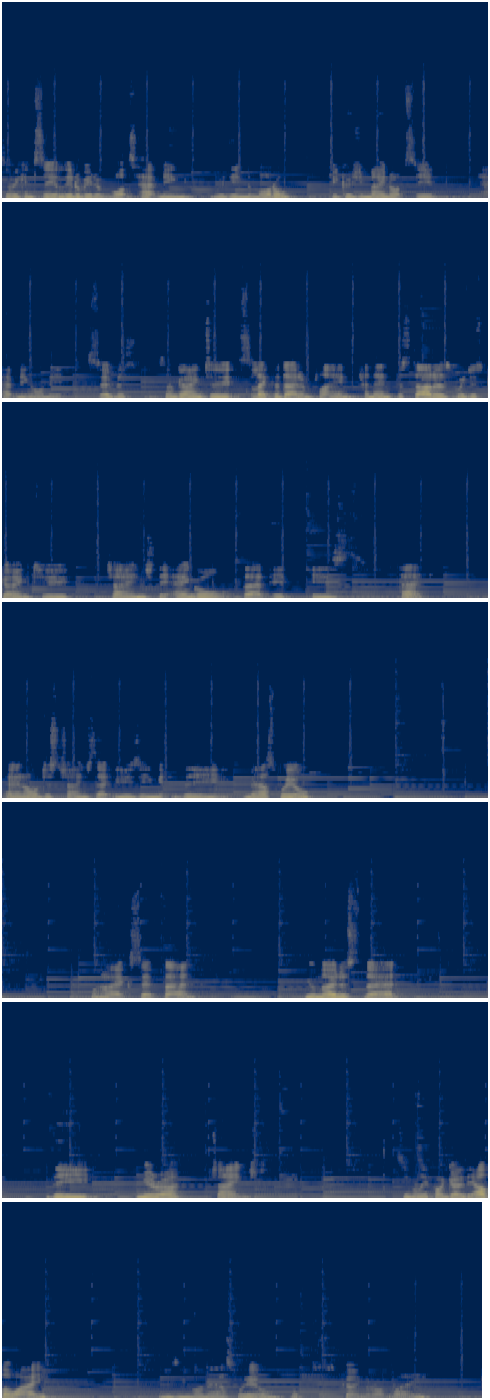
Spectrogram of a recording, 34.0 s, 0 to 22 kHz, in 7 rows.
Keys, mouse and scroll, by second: 6.8 click, 8.8 click, 17.4-18.4 scroll up 6, 18.7 scroll up 2, 20.6 Return, 23.6 click, 27.9 click, 29.1 scroll up 1, 29.8-30.1 scroll up 1, 30.5-30.9 scroll up 2, 31.8-32.7 scroll down 4, 32.9-33.6 scroll down 2, 33.8-33.9 scroll down 2.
